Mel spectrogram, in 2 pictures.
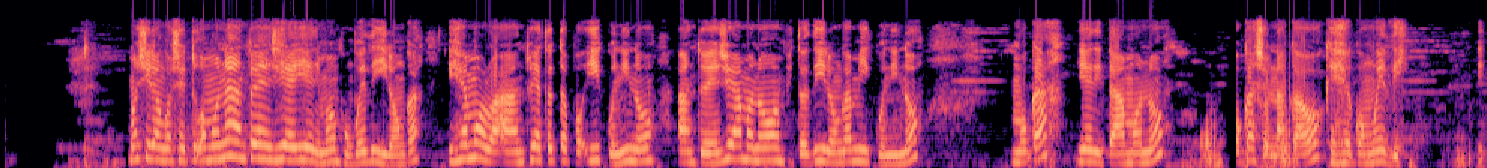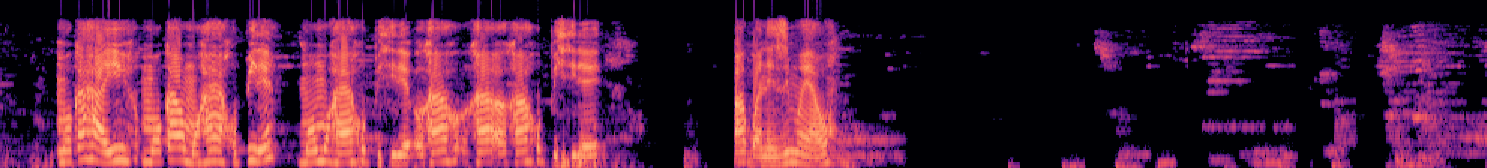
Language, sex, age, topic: Oshiwambo, female, 25-35, agriculture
